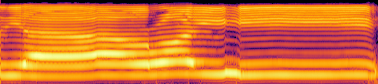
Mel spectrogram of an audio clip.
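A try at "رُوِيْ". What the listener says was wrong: لمبا نہیں کرنا. روئی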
